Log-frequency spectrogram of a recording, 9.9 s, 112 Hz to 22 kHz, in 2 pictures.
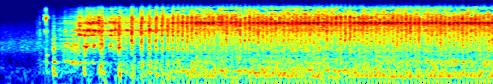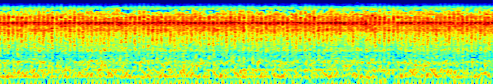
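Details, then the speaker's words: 1998 Ariens 21-inch self-propelled mower (model 911080, engine VLV60) runs at steady speed with a harsh scraping rasp over the firing, apparently from under the engine cover. Scratch marks on the flywheel counterweight; something on the flywheel may be hitting something. "I wonder if there's something on the flywheel that's hitting something"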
